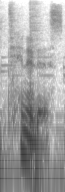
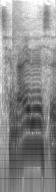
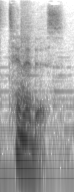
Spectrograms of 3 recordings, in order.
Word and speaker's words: tinnitus: So for that reason, the medical field pronounces it tinnitus. It's commonly pronounced as tinnitus, and that's okay. So what you need to know is that both pronunciations are acceptable, but there's one that's technically appropriate, and that's tinnitus.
